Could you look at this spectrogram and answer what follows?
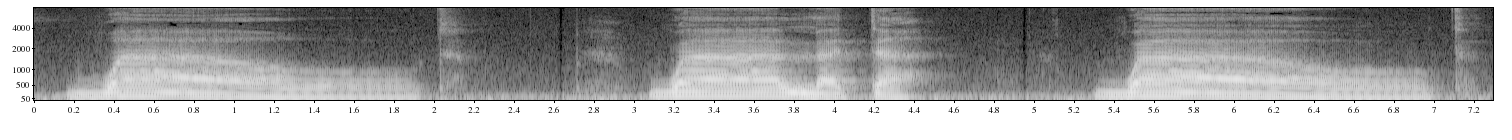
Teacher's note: it contains what linguists call a dark L. The dark L is like this, not like this, L.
